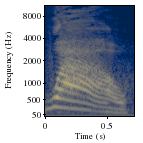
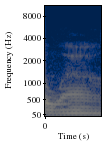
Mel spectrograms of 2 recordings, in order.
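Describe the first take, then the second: First: Put-on high wow in a small child's amazement; excited wonder. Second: Low, quiet, deadened wow; unimpressed teenager. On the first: Preacher imitating his son seeing an airplane, excited. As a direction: imitate a toddler thrilled by an airplane. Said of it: "and get really excited". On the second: Retold or imitated. Preacher mimicking teenagers to the congregation, unimpressed. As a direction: imitate a teen who couldn't care less. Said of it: "Teenagers say, "Wow," but they go like".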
